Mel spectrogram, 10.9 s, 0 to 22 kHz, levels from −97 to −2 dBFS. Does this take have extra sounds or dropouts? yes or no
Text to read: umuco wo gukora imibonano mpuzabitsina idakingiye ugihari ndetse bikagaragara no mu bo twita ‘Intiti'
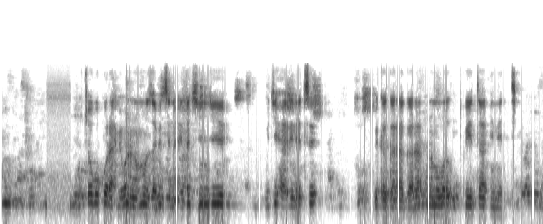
no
